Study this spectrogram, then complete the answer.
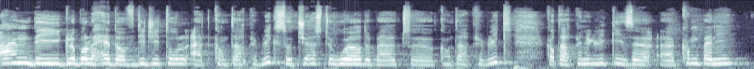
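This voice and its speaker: A fairly high-pitched woman's voice in a French accent, dark and mellow in tone, fairly quick, with fairly even intonation. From France. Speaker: market research executive. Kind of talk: conference presentation. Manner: hesitant.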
